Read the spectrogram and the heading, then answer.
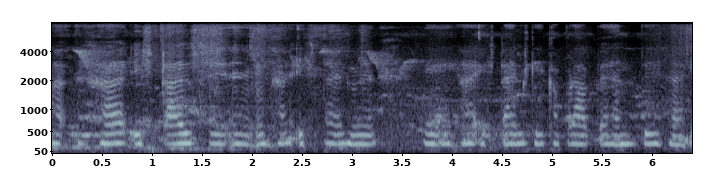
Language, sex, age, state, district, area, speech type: Hindi, female, 18-30, Bihar, Madhepura, rural, spontaneous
